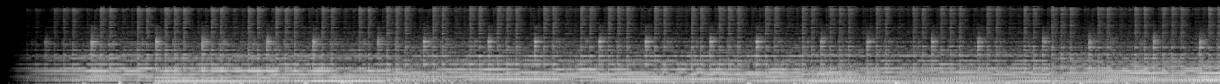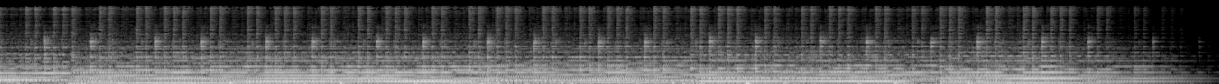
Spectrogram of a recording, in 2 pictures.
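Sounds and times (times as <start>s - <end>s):
filter modulated synth: 0.1s - 24.3s.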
